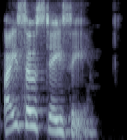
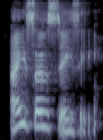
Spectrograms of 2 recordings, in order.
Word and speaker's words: isostasy: make a volcano okay isostasy that's not how you say it isostasy it's isostasy I don't know where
